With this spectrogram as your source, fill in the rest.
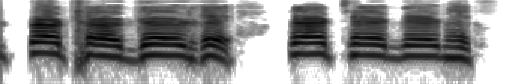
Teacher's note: तो पूरे मुंह से बोलना पड़ेगा, इसको मूर्धन्य या मूर्धा उच्चारण कहते हैं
